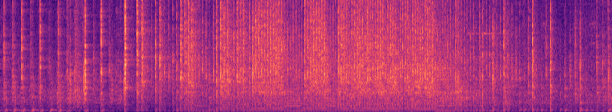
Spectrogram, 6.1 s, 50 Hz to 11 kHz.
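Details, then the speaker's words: Predator 212cc single-cylinder go-kart engine, governor removed, after swapping stock valve springs for heavier Honda 18lb springs: pops rapidly and evenly, revving up and down smoothly with no misfires or valve clatter; normal running. "all right so before I wrap up fire it up good sounds good runs good"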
